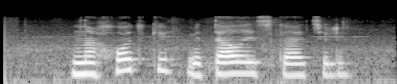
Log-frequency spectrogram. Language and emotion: Russian, neutral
